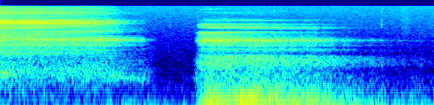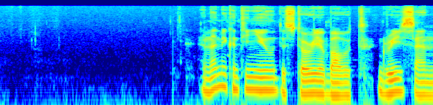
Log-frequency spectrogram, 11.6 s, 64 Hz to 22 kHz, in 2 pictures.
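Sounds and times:
deep breath in and out: 0.0s - 5.9s
speech: 8.5s - 11.5s.

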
